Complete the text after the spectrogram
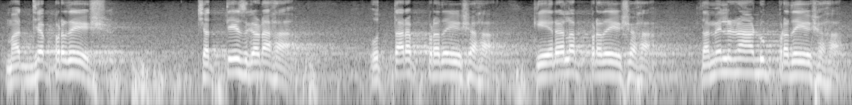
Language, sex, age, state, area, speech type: Sanskrit, male, 18-30, Madhya Pradesh, rural, spontaneous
